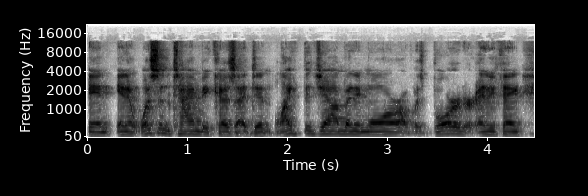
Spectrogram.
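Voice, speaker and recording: A plain, everyday voice speaks at a moderate pace. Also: man. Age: 60s. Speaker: retired TV sports anchor. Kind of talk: interview. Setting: studio.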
